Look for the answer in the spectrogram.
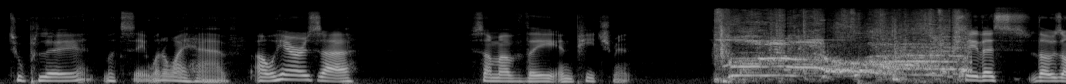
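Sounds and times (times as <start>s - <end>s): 
speech: 0.1s - 3.6s, 4.7s - 6.4s, 7.1s - 7.6s, 9.6s - 10.6s
rioting crowd yelling: 7.2s - 9.8s.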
